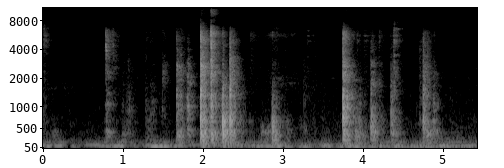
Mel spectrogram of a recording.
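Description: Irregular small clicks and taps of a screwdriver and metal fixings against the TV's plastic back and the metal wall-mount bracket, with a few louder knocks about two seconds in and near four seconds.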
